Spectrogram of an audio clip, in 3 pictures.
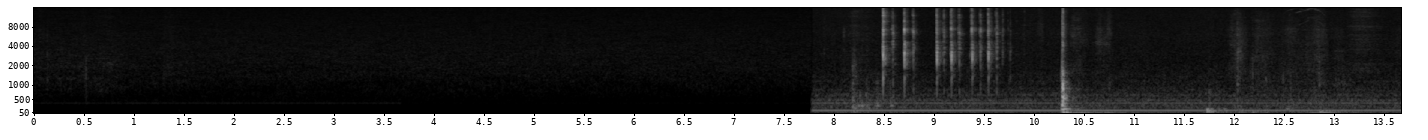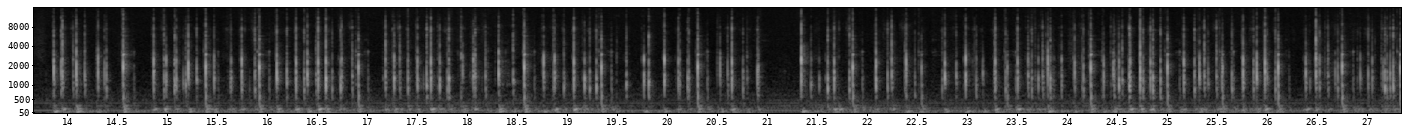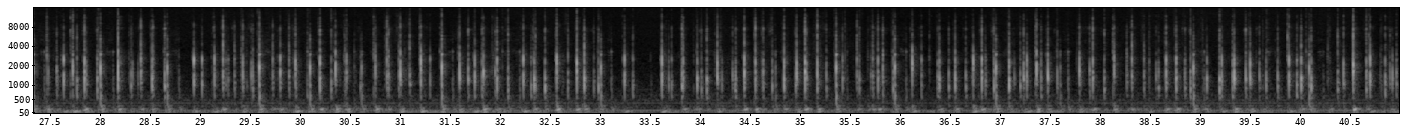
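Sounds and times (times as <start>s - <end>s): steady low hum: 7.8s - 40.9s
mechanical keyboard typing: 8.5s - 9.8s, 13.8s - 40.9s.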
